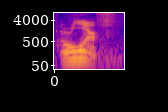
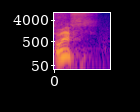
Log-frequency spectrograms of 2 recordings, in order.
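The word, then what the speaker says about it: RAF: That prophet is Riaf. Riaf. Riaf. Like a dog. Ruff. Yeah.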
